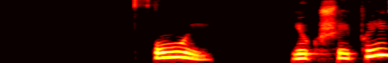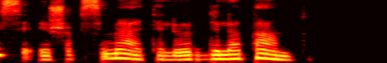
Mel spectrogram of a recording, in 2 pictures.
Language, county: Lithuanian, Vilnius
